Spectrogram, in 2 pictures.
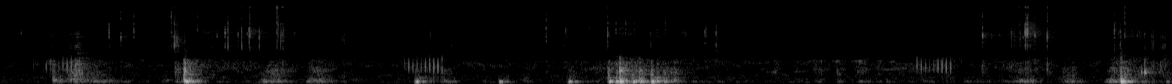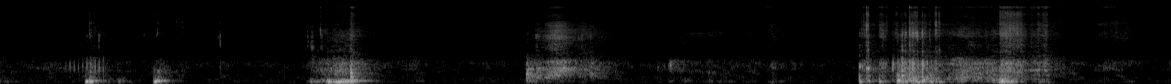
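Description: Handling noises from unpacking a Kawai triple pedal unit: irregular knocks and clicks, with a few longer rustles and scrapes of cardboard and plastic wrapping.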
